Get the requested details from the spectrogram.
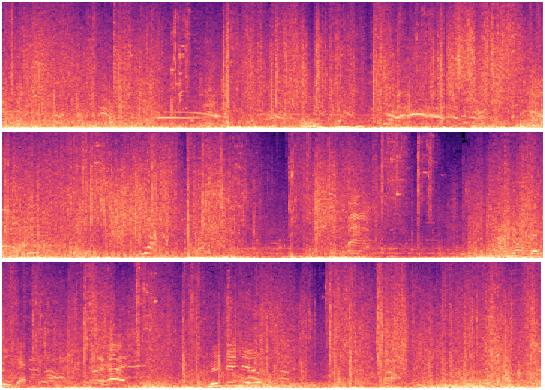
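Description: Spell blasts, crackles and impacts from a video game ring out rapidly.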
